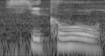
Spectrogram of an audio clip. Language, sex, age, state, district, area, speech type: Gujarati, male, 30-45, Gujarat, Ahmedabad, urban, read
